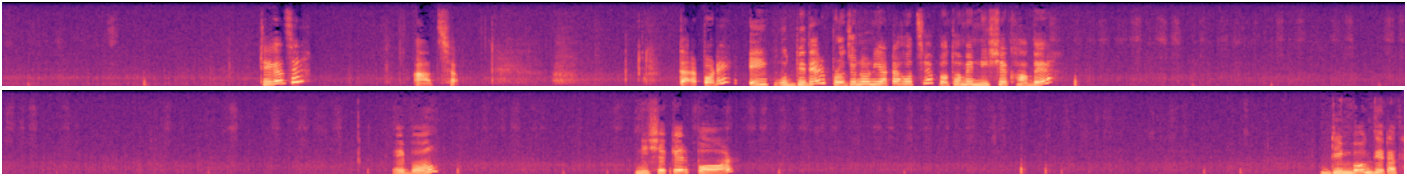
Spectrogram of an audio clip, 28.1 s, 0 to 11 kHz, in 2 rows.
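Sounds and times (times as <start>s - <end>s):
woman speaking: 2.6s - 3.1s, 4.1s - 4.6s, 6.8s - 10.6s, 17.9s - 18.5s, 20.4s - 21.4s, 27.2s - 28.0s
marker scratching on whiteboard: 8.5s - 26.6s.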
